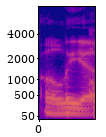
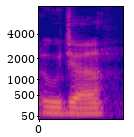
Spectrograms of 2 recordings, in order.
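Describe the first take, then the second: First: The J is left silent in the name. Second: The J is sounded in the name. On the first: The speaker calls it right. "It's Olia. ... that's as a silent J" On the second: The speaker calls it wrong. "not Uja"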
